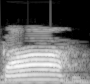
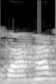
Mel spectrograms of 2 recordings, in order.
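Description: First: The word ends on one long vowel. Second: The word ends with an extra syllable. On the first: The speaker calls it right. "ਗਾਹ ਗੱਗੇ ਦੇ ਕੰਨੇ ਨੂੰ ਵਧਾ ਦੇਣਾ" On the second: The speaker calls it wrong. "ਕਈ ਗਾਹਾ ਕਹਿ ਜਾਂਦੇ ਹਨ"

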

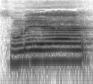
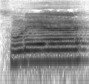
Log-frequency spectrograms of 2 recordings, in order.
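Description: Both takes have the same delivery.

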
